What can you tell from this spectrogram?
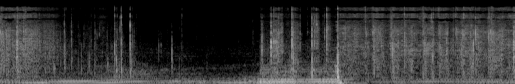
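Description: Plastic soda bottle crackling and cracking as a car tyre rolls over it and crushes it, in two bursts of sharp clicks over a low rumble.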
